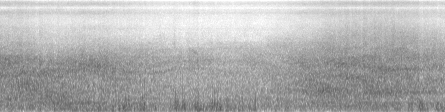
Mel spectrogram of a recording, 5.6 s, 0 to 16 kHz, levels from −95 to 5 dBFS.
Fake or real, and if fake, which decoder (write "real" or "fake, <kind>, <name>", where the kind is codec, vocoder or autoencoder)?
fake, autoencoder, DAC-VAE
